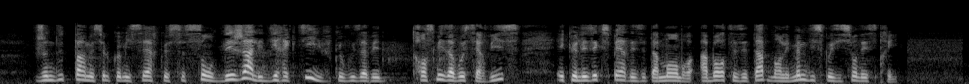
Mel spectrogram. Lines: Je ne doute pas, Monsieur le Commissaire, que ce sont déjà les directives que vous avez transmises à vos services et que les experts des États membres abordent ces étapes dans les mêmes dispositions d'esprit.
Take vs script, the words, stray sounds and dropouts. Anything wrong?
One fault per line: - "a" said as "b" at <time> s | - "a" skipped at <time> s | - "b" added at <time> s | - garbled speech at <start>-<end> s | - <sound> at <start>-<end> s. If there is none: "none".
none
